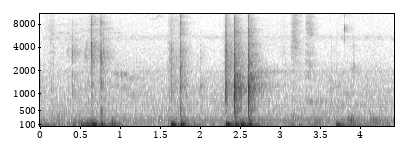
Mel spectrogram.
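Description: Close, clattering keystrokes on a computer keyboard come in short bursts separated by pauses while a file is set up in the Samsung Odin flash tool. No voices are heard.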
